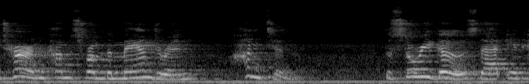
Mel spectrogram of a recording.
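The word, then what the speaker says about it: 餛飩: The English word wonton derives from the Cantonese, which is pronounced more like wonton, which in turn comes from the Mandarin huntin.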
